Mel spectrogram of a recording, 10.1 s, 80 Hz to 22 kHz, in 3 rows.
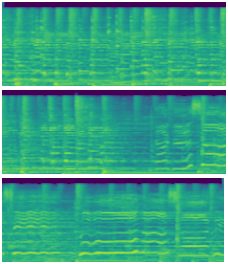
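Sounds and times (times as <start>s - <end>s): low drum strikes: 0.0s - 8.1s
plucked strings: 0.0s - 8.2s.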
